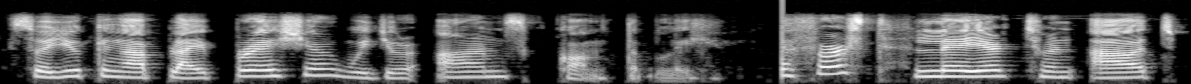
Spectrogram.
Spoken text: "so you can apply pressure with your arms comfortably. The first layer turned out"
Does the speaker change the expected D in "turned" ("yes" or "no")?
yes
